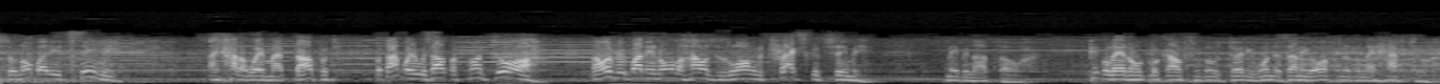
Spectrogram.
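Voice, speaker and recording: A man with a slightly high, natural voice performs first-person radio thriller narration from the 1940s-50s, cast as a guilty man fleeing after a killing. His mood is nervous and panicky, his delivery tense and rushed, and questions make him stammer. The dull old recording includes music.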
